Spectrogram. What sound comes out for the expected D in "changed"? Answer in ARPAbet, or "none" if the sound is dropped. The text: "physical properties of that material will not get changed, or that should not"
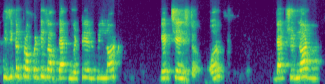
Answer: D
